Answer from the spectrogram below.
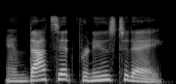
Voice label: News Thats It F, Broadcast, announcer, wrap-ups, female; greetings/wrap-ups; VoiceBox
